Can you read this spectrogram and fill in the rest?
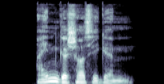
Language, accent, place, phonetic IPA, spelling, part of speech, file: German, Germany, Berlin, [ˈaɪ̯nɡəˌʃɔsɪɡəm], eingeschossigem, adjective, De-eingeschossigem.ogg
- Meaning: strong dative masculine/neuter singular of eingeschossig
